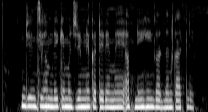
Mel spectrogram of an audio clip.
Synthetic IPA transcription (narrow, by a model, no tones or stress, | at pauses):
d͡ʒɪnsiɦɐmlekemʊd͡ʒɾɪmnekɐʈeːɾemẽʔɐpniɦiɡɐɾd̪ʱənkaːʈliː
